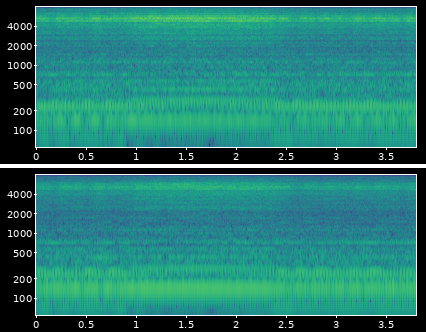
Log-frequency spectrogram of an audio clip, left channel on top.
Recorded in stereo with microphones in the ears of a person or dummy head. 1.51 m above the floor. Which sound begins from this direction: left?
A fan, at 0.0 s.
